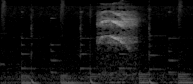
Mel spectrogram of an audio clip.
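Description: A tapir's short, shrill whistling squeal, heard once about a second in, that arches up and then falls away in pitch, over quiet background music.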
